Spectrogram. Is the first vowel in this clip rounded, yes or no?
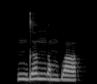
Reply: no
